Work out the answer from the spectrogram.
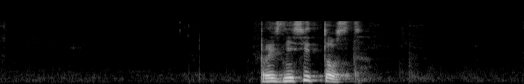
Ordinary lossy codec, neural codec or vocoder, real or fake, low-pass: none; codec, 16 kHz, 8 kbps, FreqCodec, smaller model; fake; none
